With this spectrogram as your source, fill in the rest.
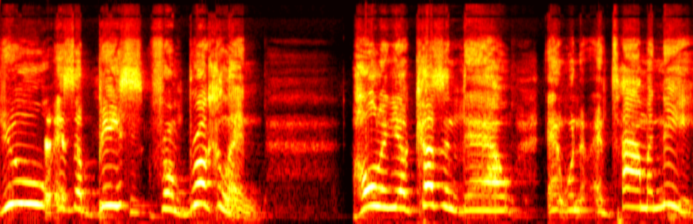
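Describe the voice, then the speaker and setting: This man has an extremely high pitch and an American accent, with lively intonation. He talks at a fairly slow pace, and the room echo is audible. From Harlem, New York City. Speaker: former street figure telling stories. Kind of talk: casual podcast chat.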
